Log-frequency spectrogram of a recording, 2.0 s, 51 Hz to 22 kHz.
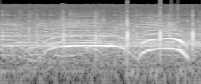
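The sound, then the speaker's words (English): A dense crowd of thousands of spectators lining the sidewalks at the Boston Marathon finish line cheers and shouts continuously as runners complete the 26.2 miles, with rising and falling whoops and a few sharp claps or bangs cutting through the steady roar of voices. “The sidewalks packed with thousands of people cheering as runners complete the grueling 26.2 miles.”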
